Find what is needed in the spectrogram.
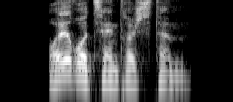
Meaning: strong dative masculine/neuter singular superlative degree of eurozentrisch
- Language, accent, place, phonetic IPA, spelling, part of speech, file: German, Germany, Berlin, [ˈɔɪ̯ʁoˌt͡sɛntʁɪʃstəm], eurozentrischstem, adjective, De-eurozentrischstem.ogg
